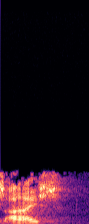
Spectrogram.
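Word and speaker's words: ace (εἰς): Sometimes pronounced instead of ace, ice, into.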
